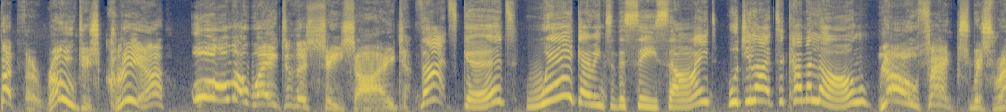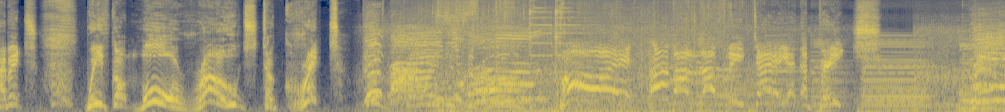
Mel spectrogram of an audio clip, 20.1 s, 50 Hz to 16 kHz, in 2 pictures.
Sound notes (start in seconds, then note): 10.5 sniffs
